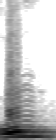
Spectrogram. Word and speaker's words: ओम: ओम का उच्चारण कैसे करना है, जब हम ओम को बोलते हैं तो ओम में तीन ध्वनि उत्पन्न होती है, अ, उ और म।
